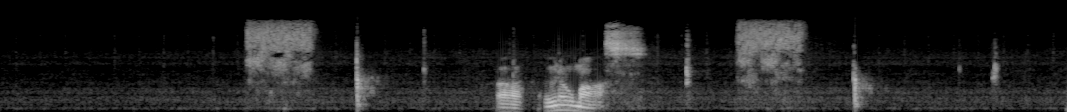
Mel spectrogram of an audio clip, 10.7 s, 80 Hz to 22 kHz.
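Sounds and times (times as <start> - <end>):
spray bottle spraying while cooking: 2.4 - 3.2, 7.4 - 8.1
sharp clicks and taps: 2.8 - 5.3, 6.6 - 10.6
speech: 5.0 - 6.2.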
